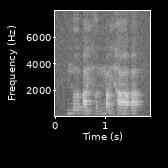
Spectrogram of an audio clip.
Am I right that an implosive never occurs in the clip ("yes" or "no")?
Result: yes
